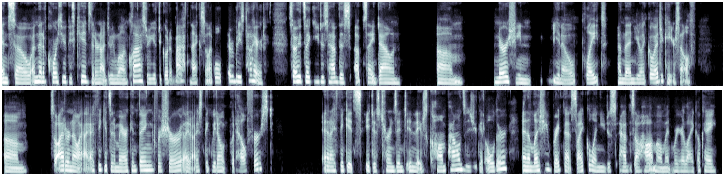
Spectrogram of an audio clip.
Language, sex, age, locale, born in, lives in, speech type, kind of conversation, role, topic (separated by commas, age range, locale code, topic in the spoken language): English, female, 40-44, en-US, United States, United States, conversation, unstructured, none, Do you think food advertising targets kids unfairly?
